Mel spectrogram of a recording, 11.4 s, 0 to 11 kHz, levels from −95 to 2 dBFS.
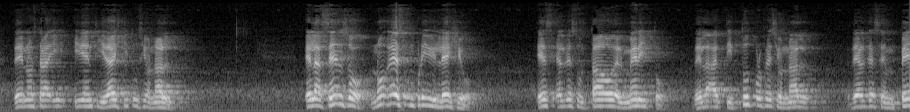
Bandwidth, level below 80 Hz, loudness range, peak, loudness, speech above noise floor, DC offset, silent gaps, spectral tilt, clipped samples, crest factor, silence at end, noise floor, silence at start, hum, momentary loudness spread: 8.4 kHz; -62 dBFS; 4 LU; -6 dBFS; -24 LUFS; 31 dB; under 0.1%; none; -7 dB/octave; under 0.1%; 18 dB; 0 s; -54 dBFS; 0.2 s; none; 11 LU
